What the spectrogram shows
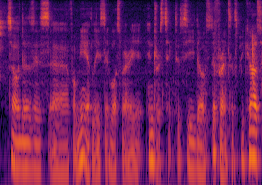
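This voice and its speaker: The background is quiet. A man speaks at a fairly low pitch. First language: not English. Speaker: tech reviewer. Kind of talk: tutorial. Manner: halting, many fillers.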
